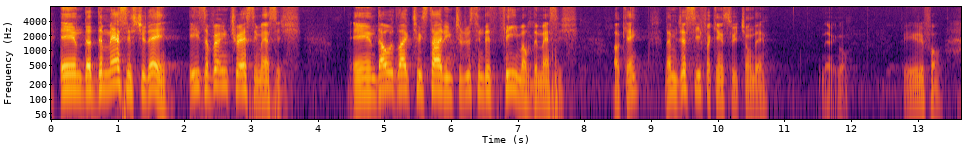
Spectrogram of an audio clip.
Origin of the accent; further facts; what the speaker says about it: Brazil; English is a second language; I'm from Brazil.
